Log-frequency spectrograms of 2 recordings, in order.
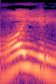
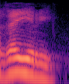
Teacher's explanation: ومن الأخطاء عدم المحافظة على تفخيم الغين من غير · Shown in: first take · يعني غير تفخيم الغين، نقول غير ولا نقول غير، غير المغضوب عليهم.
